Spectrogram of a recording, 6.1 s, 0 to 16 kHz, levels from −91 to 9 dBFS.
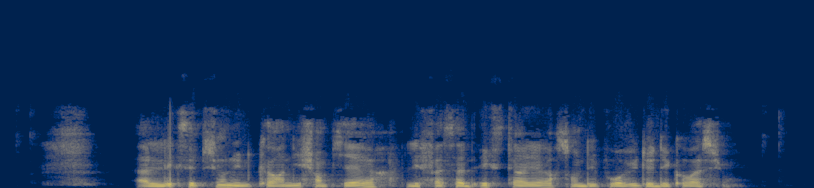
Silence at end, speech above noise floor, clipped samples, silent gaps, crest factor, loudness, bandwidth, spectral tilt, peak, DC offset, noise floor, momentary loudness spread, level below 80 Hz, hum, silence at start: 0.65 s; 52 dB; under 0.1%; none; 18 dB; -21 LUFS; 7 kHz; -7.5 dB/octave; -4 dBFS; under 0.1%; -73 dBFS; 6 LU; -64 dBFS; none; 0.45 s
